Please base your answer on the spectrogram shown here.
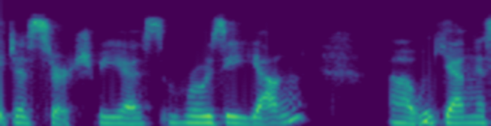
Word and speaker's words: Yeung: should be easy to search me as Rosie young uh young is spelled y-e-u-n-g and I have more information about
